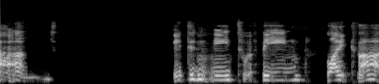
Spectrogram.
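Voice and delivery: emotional, upset voice on the verge of crying. Talking about a time of being really unwell, getting upset, close to tears. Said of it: "I'm gonna get a bit upset now".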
